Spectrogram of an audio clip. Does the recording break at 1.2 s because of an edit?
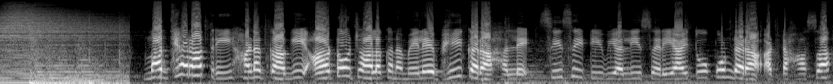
yes; 1 cut; at 1.2 s

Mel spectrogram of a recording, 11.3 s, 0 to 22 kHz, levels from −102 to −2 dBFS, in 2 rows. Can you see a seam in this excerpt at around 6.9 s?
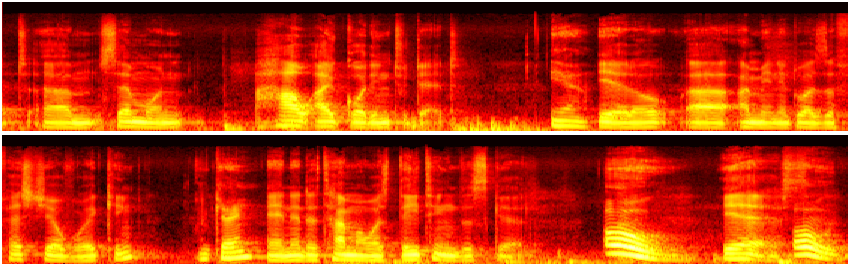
no; 0 cuts

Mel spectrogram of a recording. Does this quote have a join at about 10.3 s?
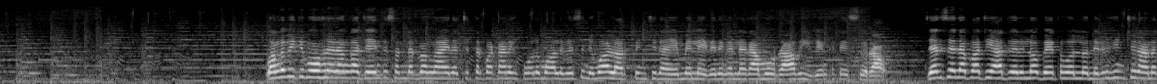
no; 1 cut; at 1.0 s

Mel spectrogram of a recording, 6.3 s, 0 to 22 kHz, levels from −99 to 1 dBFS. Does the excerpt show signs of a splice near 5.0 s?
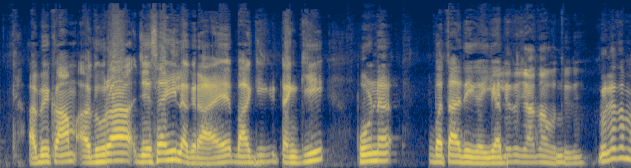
yes; 1 cut; at 5.0 s

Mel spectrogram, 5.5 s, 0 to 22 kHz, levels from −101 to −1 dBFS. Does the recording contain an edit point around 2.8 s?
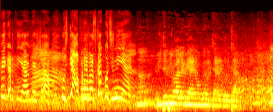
yes; 1 cut; at 2.8 s

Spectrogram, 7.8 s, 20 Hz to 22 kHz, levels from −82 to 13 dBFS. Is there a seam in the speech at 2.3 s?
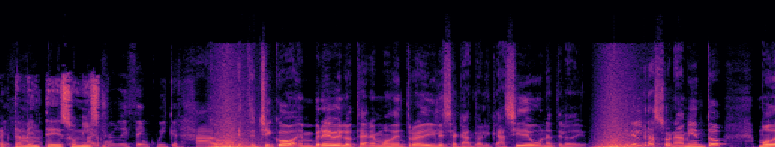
yes; 2 cuts; at 2.3 s, 6.1 s

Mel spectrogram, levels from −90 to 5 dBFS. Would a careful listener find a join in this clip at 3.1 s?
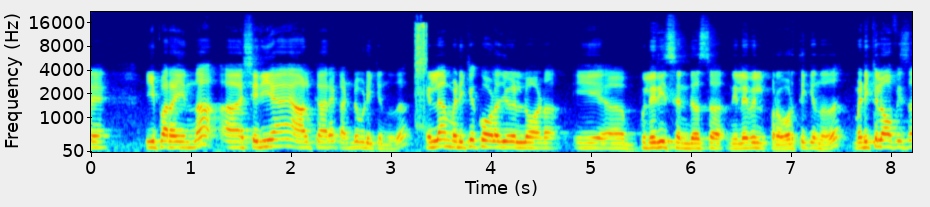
yes; 1 cut; at 3.1 s

